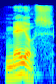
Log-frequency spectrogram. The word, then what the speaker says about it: Nyos: is Lake Neos Neos it's spelled in Y OS okay but to the best of my knowledge based on a very limited Google search where I where I typed in Lake Nyos pronunciation I believe it's Lake Nyos I'm looking in the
